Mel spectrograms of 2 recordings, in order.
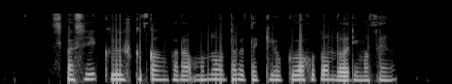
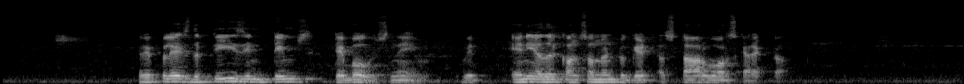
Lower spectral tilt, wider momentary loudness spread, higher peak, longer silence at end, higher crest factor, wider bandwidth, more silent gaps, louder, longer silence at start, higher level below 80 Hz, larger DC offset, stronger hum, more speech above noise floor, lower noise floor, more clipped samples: about the same, -5.5 dB/octave vs -6.5 dB/octave; second, 8 LU vs 12 LU; about the same, -6 dBFS vs -8 dBFS; second, 0.55 s vs 1.8 s; about the same, 18 dB vs 22 dB; about the same, 11.5 kHz vs 11.5 kHz; neither; about the same, -25 LUFS vs -27 LUFS; about the same, 0.55 s vs 0.6 s; first, -50 dBFS vs -62 dBFS; neither; neither; about the same, 34 dB vs 33 dB; about the same, -58 dBFS vs -60 dBFS; neither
